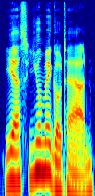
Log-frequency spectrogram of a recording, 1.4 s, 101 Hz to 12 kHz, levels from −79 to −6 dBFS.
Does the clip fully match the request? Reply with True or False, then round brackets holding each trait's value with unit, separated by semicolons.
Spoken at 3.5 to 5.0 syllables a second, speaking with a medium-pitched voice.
False (3.9 syllables/s; 130 Hz)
